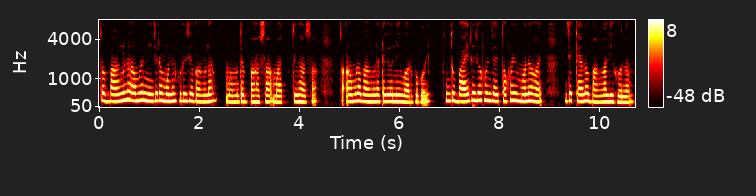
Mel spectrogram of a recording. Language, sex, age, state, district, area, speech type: Bengali, female, 18-30, West Bengal, North 24 Parganas, rural, spontaneous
